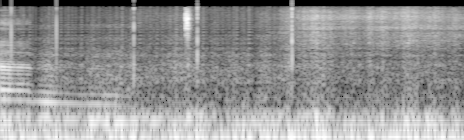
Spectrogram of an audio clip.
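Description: Steady road rumble from a car driving along a clear road, a continuous low drone of engine and tire noise holding at an even level throughout, with no voices.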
